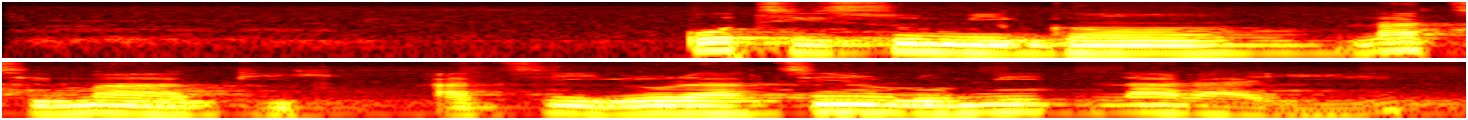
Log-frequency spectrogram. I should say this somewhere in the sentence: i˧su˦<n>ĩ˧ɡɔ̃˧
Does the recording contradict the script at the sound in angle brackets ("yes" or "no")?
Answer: yes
